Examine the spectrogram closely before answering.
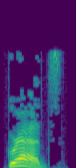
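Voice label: "grads", English, British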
